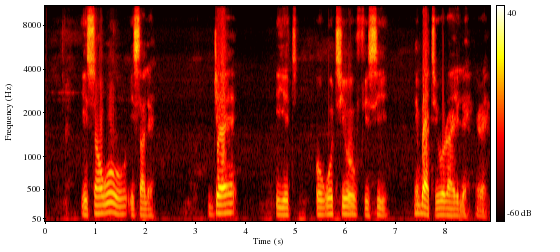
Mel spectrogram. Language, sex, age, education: Yoruba, male, 46-60, tertiary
